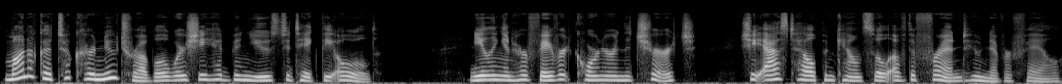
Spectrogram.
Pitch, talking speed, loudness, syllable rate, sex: 195 Hz, 185 wpm, -18 LUFS, 4.8 syllables/s, female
